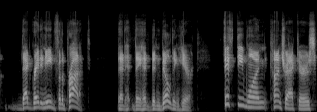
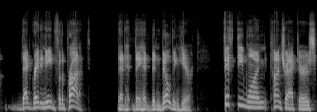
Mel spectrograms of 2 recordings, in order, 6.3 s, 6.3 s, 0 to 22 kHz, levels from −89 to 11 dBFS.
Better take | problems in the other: second | thin; somewhat; fading below 900 Hz

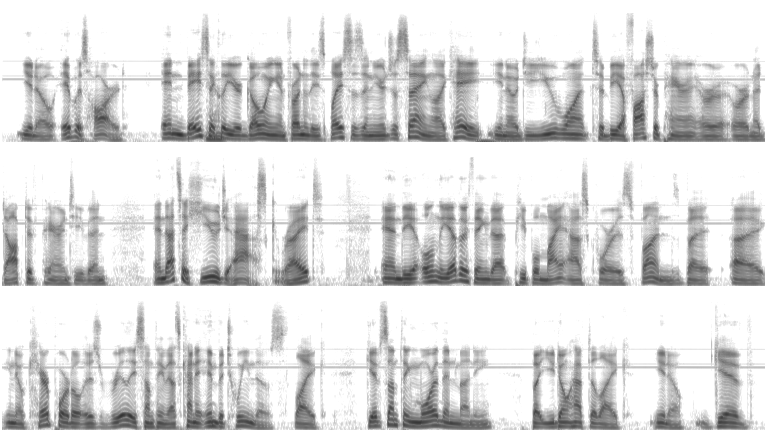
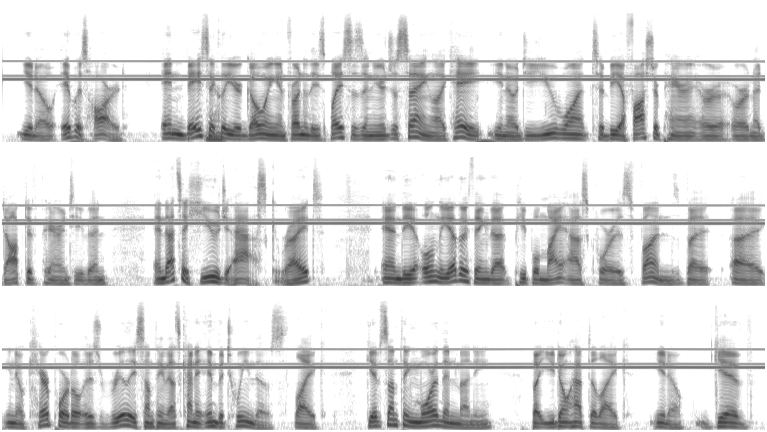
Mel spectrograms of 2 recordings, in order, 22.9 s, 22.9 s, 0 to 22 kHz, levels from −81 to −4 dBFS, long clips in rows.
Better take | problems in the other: first | high-pitched whine; loud; throughout; 2.5 kHz, 8 dB below the speech; faint in the first

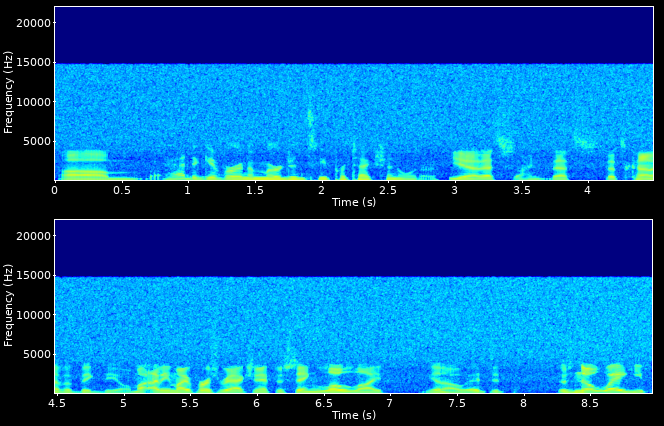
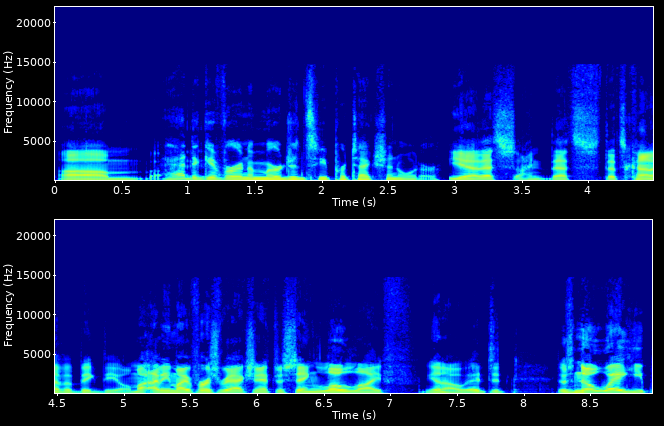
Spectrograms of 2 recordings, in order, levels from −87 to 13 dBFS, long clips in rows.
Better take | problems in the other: second | hiss; loud; throughout; 8 dB below the speech

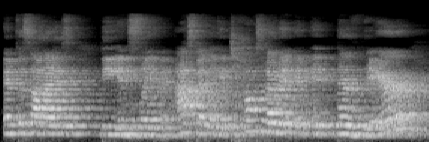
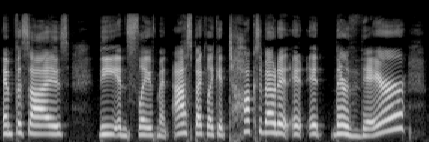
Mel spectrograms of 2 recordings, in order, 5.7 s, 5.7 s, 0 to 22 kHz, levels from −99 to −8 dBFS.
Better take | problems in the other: second | off-mic speech; far // room echo; strong; dies away in 1.7 s

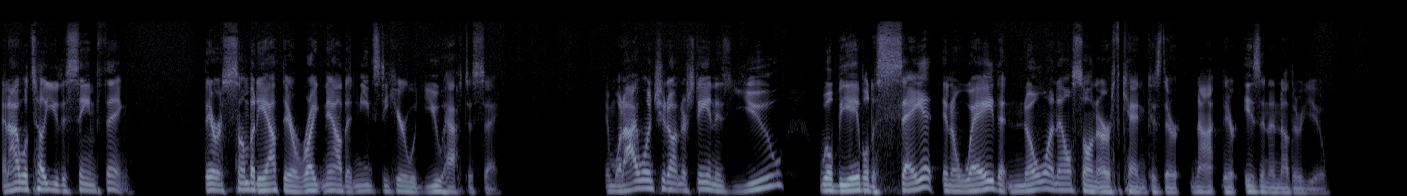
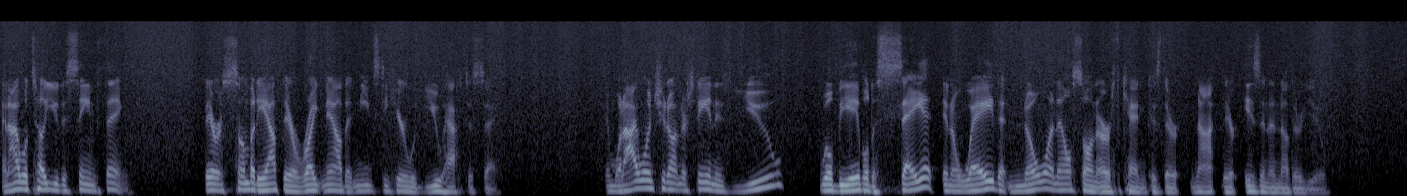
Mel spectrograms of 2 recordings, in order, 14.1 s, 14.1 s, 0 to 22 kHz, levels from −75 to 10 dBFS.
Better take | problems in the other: first | hiss; loud; throughout; 10 dB below the speech; faint in the first

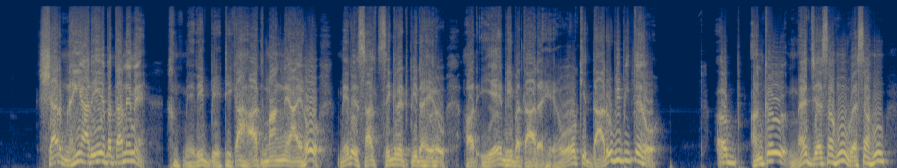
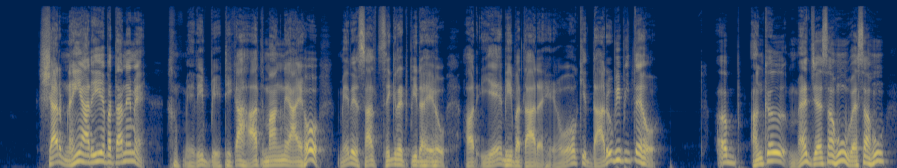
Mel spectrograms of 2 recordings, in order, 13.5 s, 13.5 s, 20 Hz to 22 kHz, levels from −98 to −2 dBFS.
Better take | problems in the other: second | distortion; heavy; 5 dB below the speech

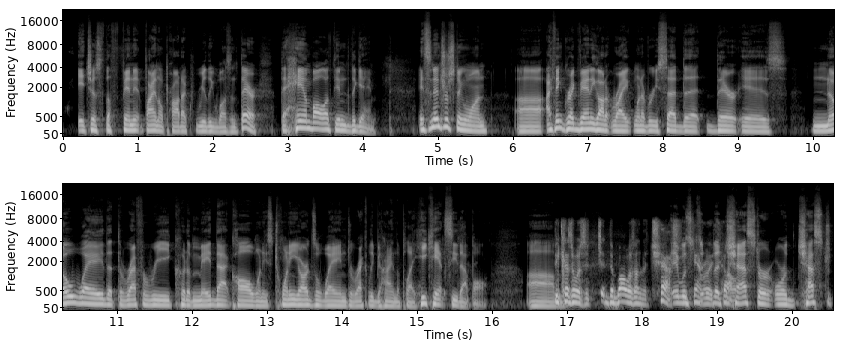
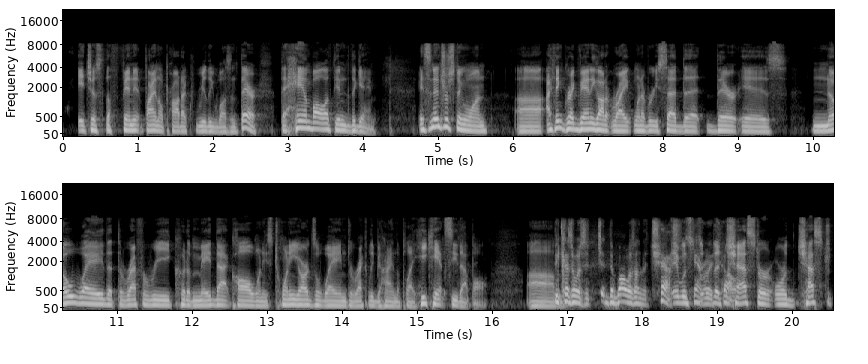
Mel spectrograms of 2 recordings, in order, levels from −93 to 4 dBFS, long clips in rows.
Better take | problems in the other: first | garbled, watery; slightly; nothing above 8 kHz

